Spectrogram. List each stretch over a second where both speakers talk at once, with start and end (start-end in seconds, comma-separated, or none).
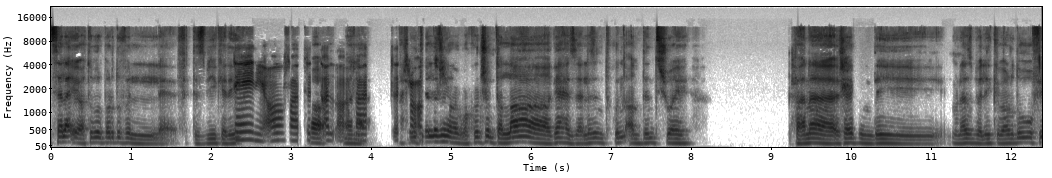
3.3-5.0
